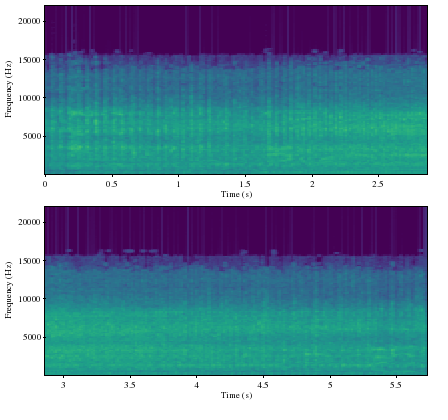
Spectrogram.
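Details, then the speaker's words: Honda trencher engine running after tune-up: rough, uneven, low heavy beat that sags and settles; engine is worn out, which is why it smokes. "we got it running right the engine's worn out that's why it's smoking"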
